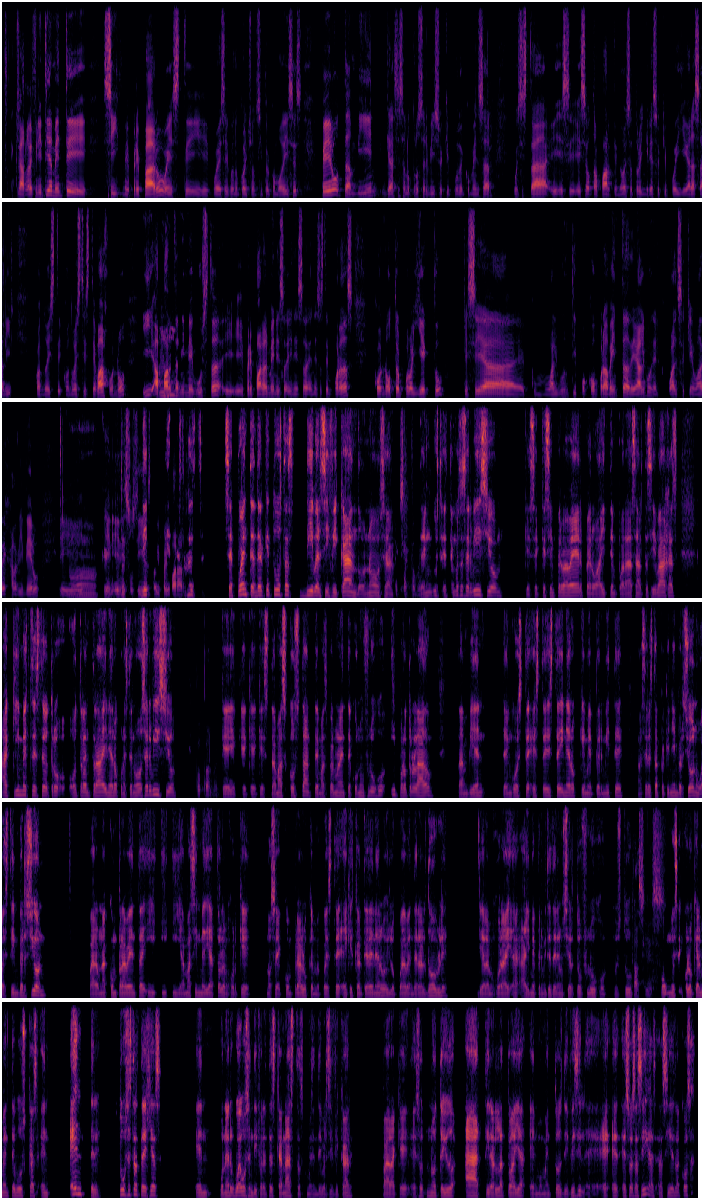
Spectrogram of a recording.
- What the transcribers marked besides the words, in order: stressed: "entre"
- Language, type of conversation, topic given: Spanish, podcast, ¿Qué estrategias usas para no tirar la toalla cuando la situación se pone difícil?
